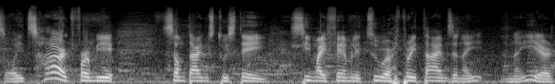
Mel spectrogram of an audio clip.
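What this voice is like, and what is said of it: Non-native English accent. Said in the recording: “you can tell by my accent, I'm an immigrant here in the United States”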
